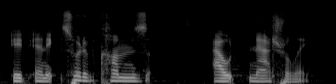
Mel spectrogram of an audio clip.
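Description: A woman speaks at a moderate pace in a very deep, low voice with fairly even intonation, recorded with a dry, close sound and no echo. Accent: American. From New York, Bronx and southern Westchester. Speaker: musical theater performer and impressionist. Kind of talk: interview.

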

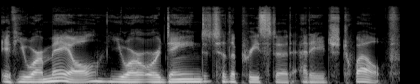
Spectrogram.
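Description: A man with an American accent and a plain, everyday voice speaks at a moderate pace and medium pitch. The recording is very clean with a silent background, dry and close with no echo. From Ohio. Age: adult. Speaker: storyteller. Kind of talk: scripted narration.

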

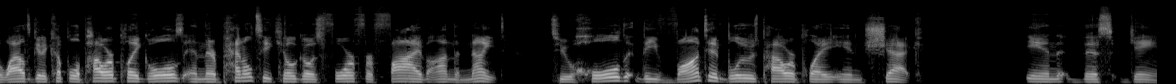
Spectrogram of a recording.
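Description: This man has a plain, everyday voice at medium pitch and a fairly slow pace. The sound is dry and close with no echo. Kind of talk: game recap. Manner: upbeat, conversational, checklist-style.

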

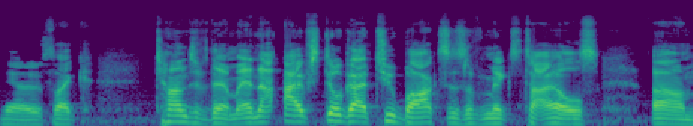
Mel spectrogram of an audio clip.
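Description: At a fairly quick pace, a man with a medium pitch and ordinary pitch variation speaks in a bright, sharp tone, with a dry, close sound and no echo. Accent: American. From Southern California, Orange County. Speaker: real estate agent. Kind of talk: casual interview.

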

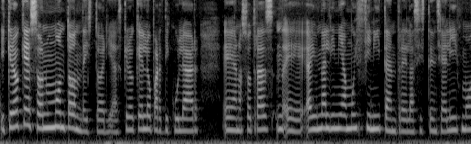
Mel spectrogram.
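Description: This is a woman with a normal speaking voice. She talks at a moderate pace in a fairly high pitch. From Colombia. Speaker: women's football coach and former player. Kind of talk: radio interview.

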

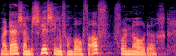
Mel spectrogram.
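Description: A woman talks at a very fast pace with a fairly low pitch and ordinary pitch variation. Her tone is dark and mellow. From Netherlands. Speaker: writer and researcher. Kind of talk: panel discussion. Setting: stage with audience.

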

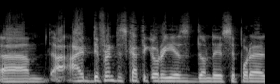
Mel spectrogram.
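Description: This man speaks fairly slowly in a fairly high voice, with ordinary pitch variation. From US Midwest, Omaha, Nebraska. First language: English (speaking Spanish). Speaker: real estate investor. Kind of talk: interview. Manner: halting, many repetitions and fillers.

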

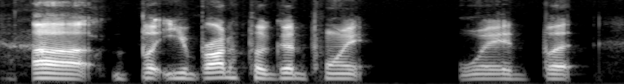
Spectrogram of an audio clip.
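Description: In a Southern US accent, a man speaks with a bright, sharp tone and a dry, close sound with no echo. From Mississippi. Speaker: sports podcast co-host. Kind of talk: casual chat.

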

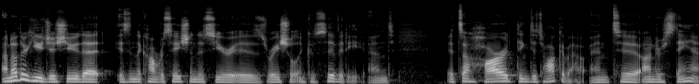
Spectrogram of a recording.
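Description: With a plain, everyday voice, a man speaks at a medium pitch and a fairly quick pace. Pitch variation is ordinary, and the recording is very clean with a silent background. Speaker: podcast host. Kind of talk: podcast interview.

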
